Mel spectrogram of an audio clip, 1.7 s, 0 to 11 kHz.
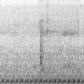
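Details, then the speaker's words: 1988 Subaru Loyale saved from scrap, just started easily: steady low engine beat with a busy pulsing rumble, running well but noticeably loud; source not pinned down. "now that goes really good that's impressive um it is a little loud"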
